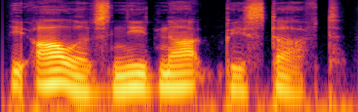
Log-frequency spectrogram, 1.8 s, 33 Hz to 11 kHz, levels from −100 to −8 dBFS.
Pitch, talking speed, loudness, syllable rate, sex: 115 Hz, 200 wpm, -18 LUFS, 5.3 syllables/s, male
